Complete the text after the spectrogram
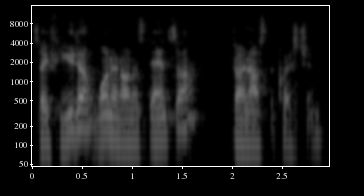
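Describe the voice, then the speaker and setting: A man's voice: mid-range voice, a little fast, creaky, dull audio. An Australian man in his forties, a confidence coach who talks bluntly and directly in a casual interview, with frequent fillers. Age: 40s.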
